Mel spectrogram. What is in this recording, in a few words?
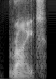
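"right", British English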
